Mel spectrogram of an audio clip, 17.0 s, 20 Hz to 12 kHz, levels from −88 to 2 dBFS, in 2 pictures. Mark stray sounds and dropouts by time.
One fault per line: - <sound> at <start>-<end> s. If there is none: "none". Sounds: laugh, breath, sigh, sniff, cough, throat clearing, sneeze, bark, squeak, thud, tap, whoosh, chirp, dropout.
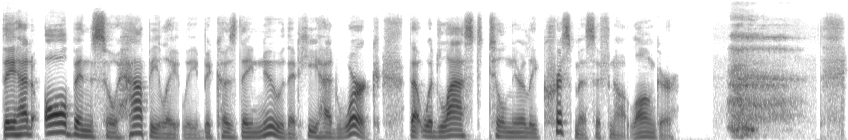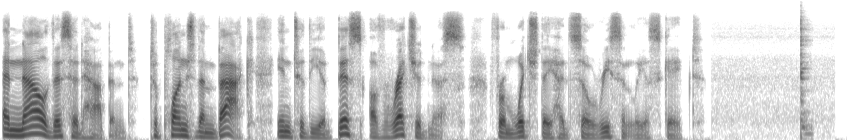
- sigh at 7.3-8.1 s
- tap at 16.5-16.6 s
